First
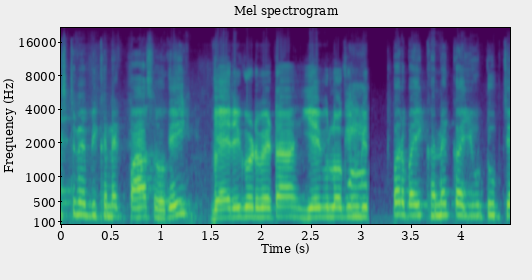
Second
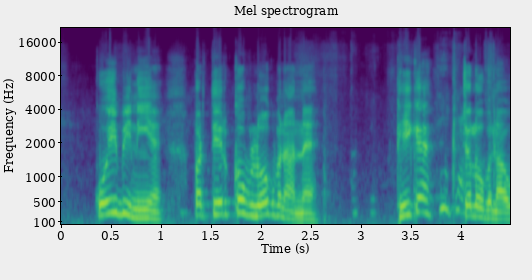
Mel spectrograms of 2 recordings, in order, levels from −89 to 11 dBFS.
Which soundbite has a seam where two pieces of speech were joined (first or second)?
first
